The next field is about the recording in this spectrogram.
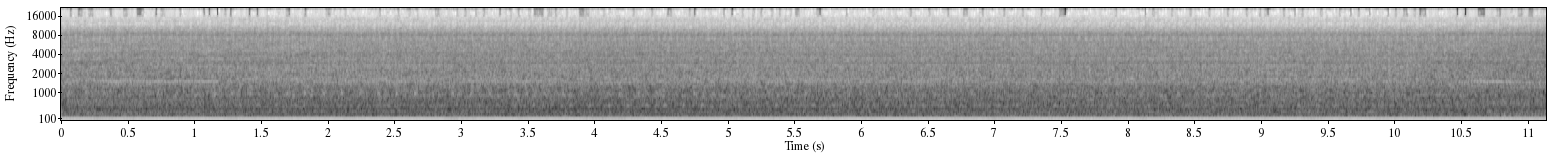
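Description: Deep, heavy idle right after start-up with a lumpy low throb; the idle isn't settling cleanly, and the cause can't be told by ear.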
